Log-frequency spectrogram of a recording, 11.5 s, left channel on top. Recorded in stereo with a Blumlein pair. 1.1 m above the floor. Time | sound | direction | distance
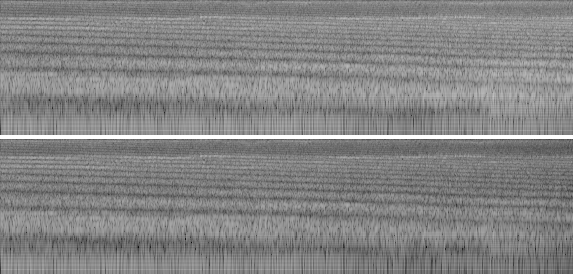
0.0 | a drone | 5° left | ?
